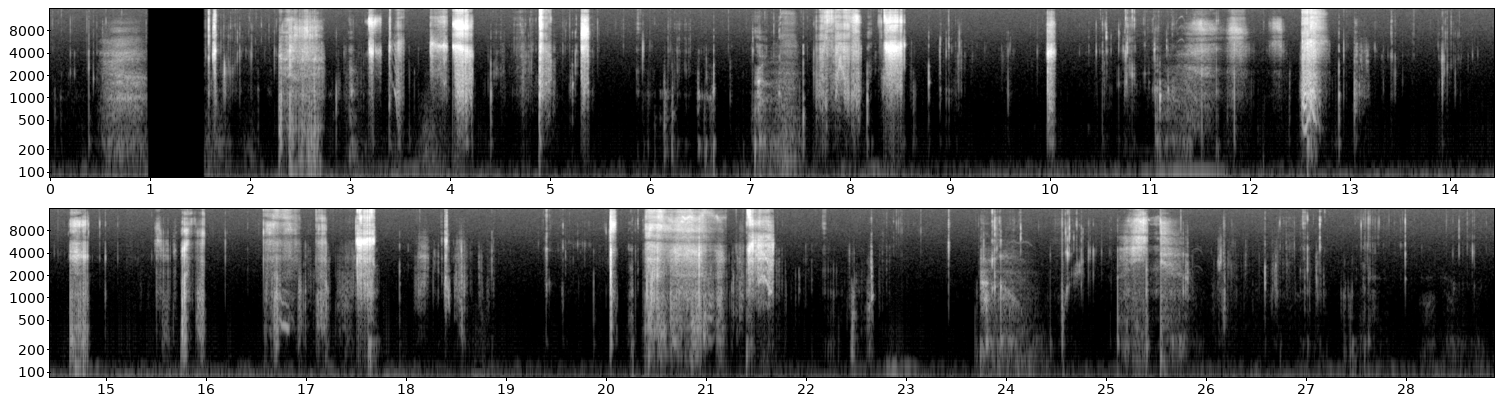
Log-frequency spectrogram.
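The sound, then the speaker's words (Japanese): Wet, sticky ear-licking and smacking mouth sounds, heard with the other ear covered, repeat in irregular bursts, with occasional sharper slurps and clicks over a soft low rumble; no one speaks. “舐めてない方の耳を塞ぐと、さっきよりもエッチな水音が脳に響くでしょ。”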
